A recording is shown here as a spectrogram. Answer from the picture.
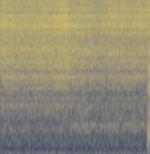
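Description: Coney triple-jet butane cigar lighter burning with a steady hiss, its locked-on flame held against an aluminium can and cutting through the metal.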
